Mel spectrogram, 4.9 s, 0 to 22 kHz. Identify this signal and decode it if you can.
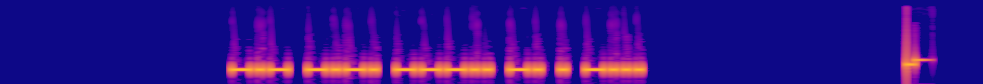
Morse code, heard as a keyed tone, about 38 wpm, 700 Hz. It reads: KC8NEB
